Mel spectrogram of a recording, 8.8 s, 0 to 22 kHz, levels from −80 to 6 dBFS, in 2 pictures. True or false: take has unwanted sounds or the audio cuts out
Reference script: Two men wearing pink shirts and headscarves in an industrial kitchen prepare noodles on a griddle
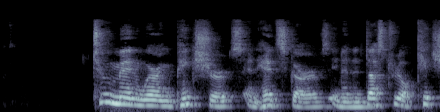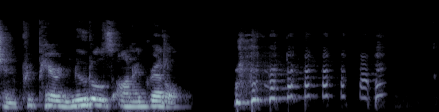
true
